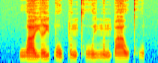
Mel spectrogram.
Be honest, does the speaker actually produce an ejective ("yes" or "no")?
no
